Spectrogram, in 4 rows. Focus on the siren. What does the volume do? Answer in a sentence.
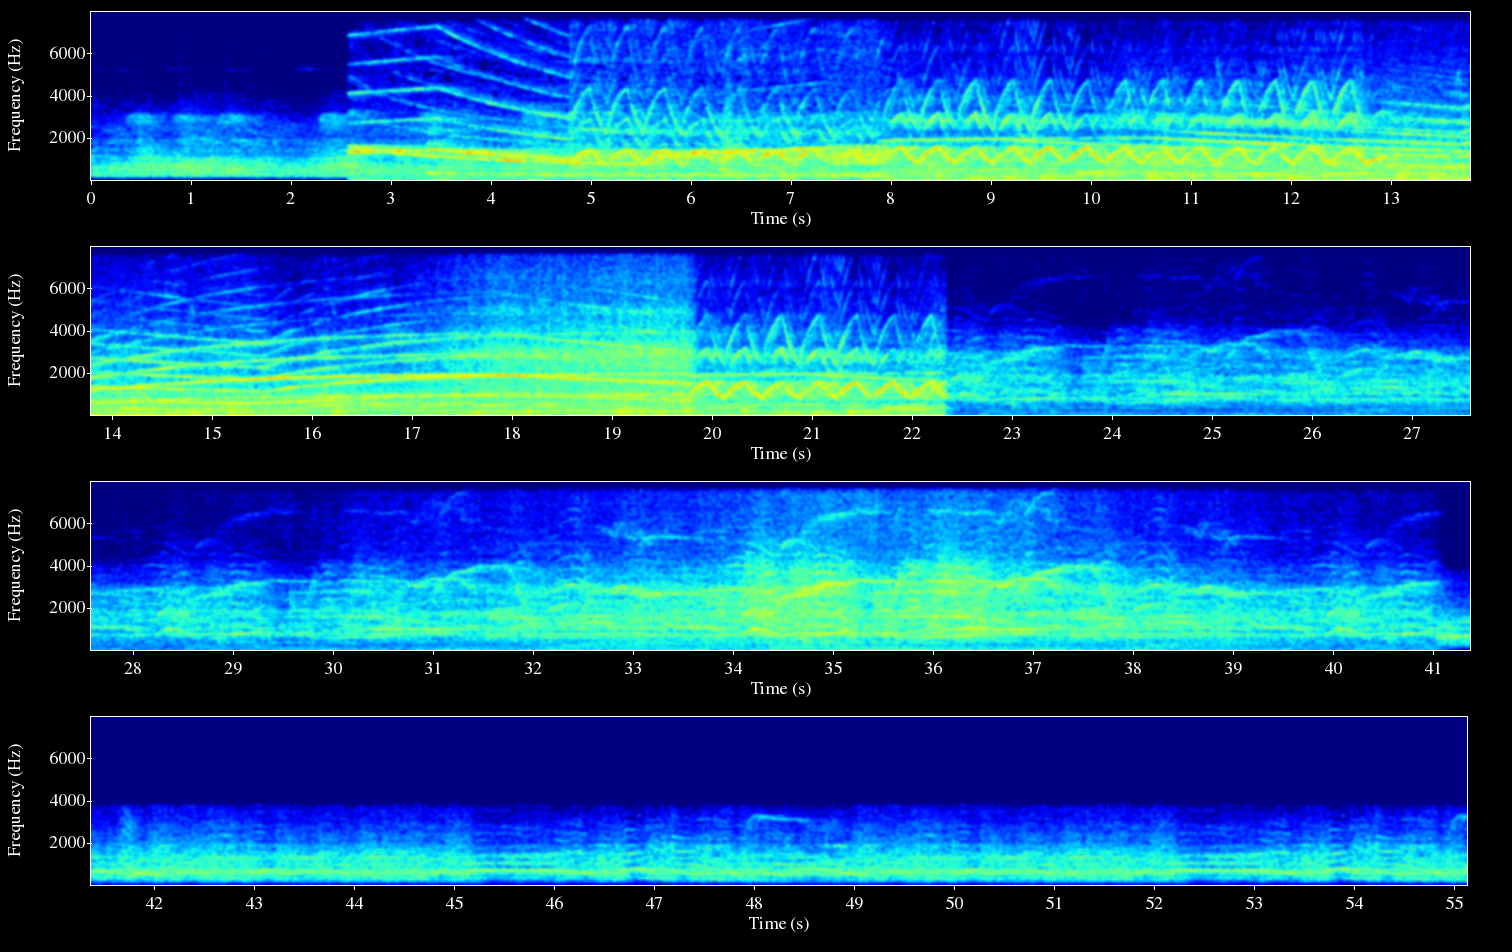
The volume of the siren stays about the same.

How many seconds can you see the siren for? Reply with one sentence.
You can hear the siren for 20 seconds altogether.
